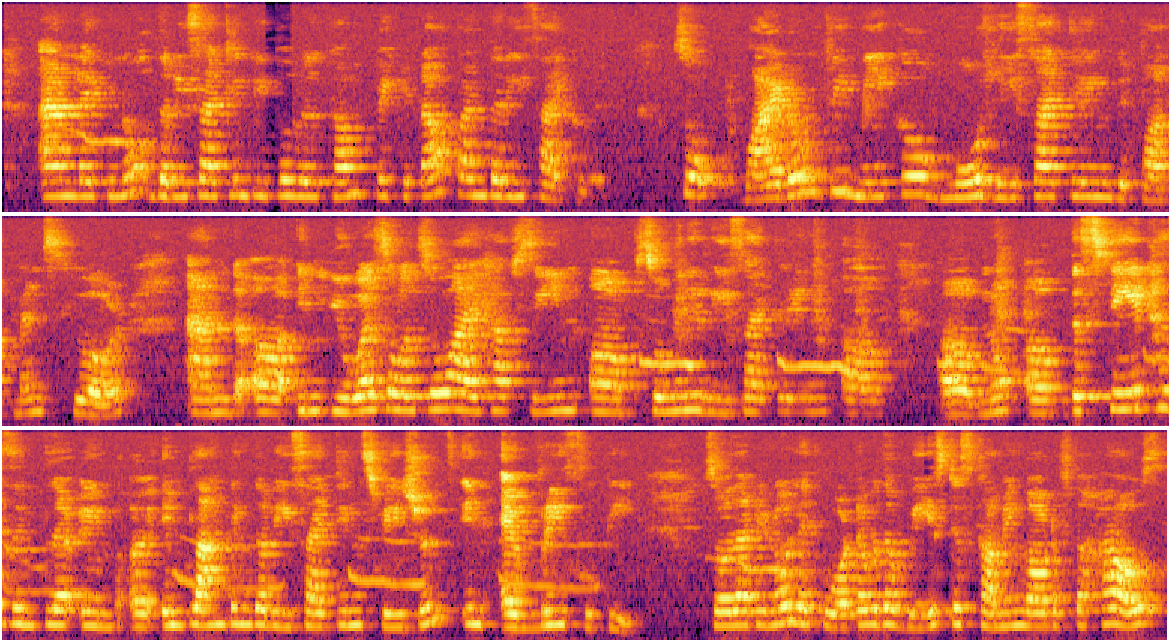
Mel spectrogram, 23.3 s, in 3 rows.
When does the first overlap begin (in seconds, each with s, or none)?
none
